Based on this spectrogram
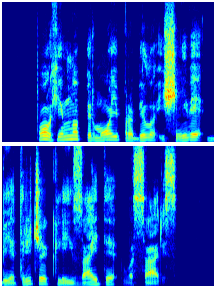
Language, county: Lithuanian, Klaipėda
